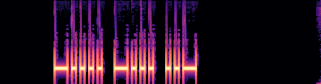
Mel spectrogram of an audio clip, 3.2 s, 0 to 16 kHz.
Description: Morse code, heard as a keyed tone, about 28 wpm, 700 Hz. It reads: 6BU
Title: Three Challenging Letter-Number Combinations 28wpm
